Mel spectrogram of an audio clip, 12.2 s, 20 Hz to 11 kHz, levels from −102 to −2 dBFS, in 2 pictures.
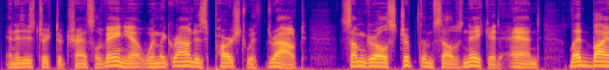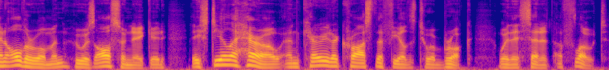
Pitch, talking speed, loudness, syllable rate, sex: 120 Hz, 220 wpm, -21 LUFS, 5.7 syllables/s, male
